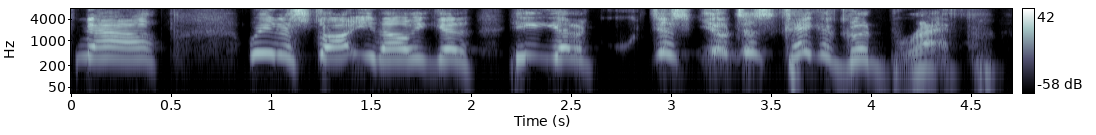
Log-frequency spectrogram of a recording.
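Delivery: half-playful imitation of a coach explaining himself; Ron Rivera impression. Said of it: "Ron Rivera had the balls to say".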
